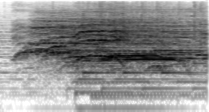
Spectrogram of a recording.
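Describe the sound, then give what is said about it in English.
A large crowd erupts in loud shouting and cheering, with whoops and raised voices blending into a sustained roar that swells quickly and holds for several seconds. “Who was the particular person who shouted, but they stopped themselves? Shout again.”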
